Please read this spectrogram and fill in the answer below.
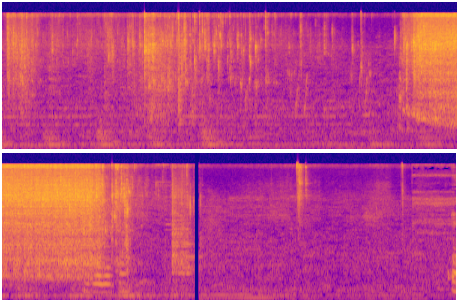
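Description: Agar-agar (china grass) strands being rinsed by hand in a steel bowl of water in a steel sink, with small splashes and sloshing; a little past the middle the tap runs into the bowl for about two and a half seconds with a loud, steady rush, then stops.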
